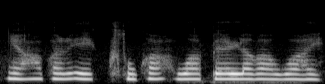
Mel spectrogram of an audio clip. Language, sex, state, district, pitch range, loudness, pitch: Hindi, female, Madhya Pradesh, Bhopal, 245-255 Hz, -14 LUFS, 245 Hz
